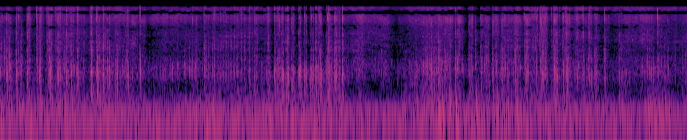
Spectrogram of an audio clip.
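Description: Long nails squeeze, rub and scratch the surface of a small, hollow pink faux leather zip pouch. The result is a steady, soft run of scratchy rubbing and crackly ticks over a low, muffled background, with no pauses.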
